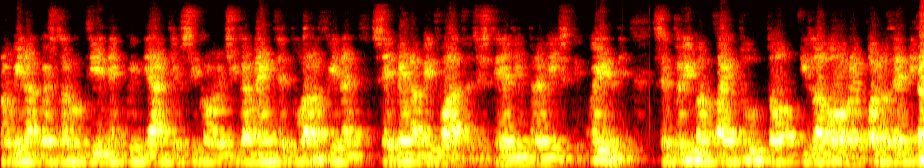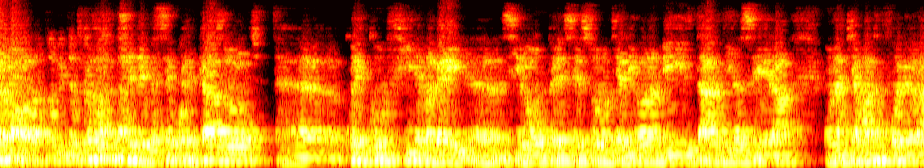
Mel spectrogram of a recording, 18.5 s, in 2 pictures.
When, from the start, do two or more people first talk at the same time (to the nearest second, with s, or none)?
9 s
